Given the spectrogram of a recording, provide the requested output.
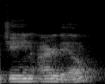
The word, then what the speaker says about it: Jane Iredale: But yeah, shout out to Jane Iredale.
